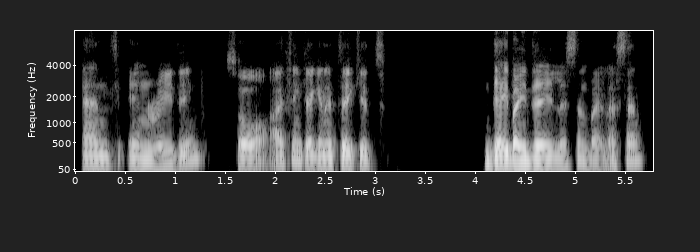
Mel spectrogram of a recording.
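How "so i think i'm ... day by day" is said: normal talking voice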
